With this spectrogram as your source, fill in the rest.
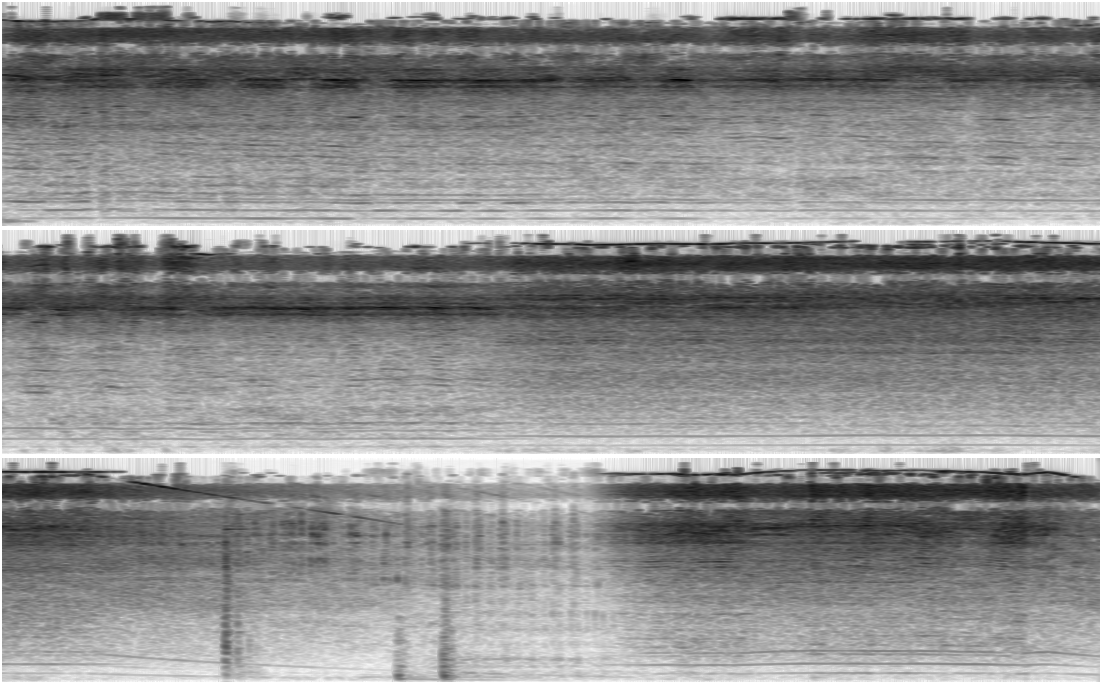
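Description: A flap disc on a power grinder works steel wine barrel straps for a bonsai pot, a loud sustained whirring drone that shifts pitch as pressure changes, with a few brief clanks and a pause near the end before grinding resumes.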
